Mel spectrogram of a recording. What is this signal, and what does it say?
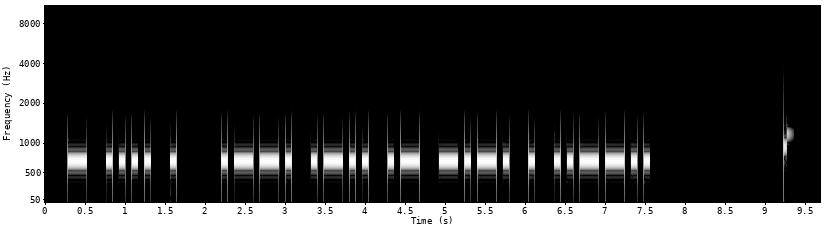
Morse code, heard as a keyed tone, about 15 wpm, 700 Hz. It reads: THE PLACE?
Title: Sentences from Top 200 Words 15wpm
